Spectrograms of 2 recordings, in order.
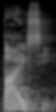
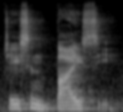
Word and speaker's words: Biasi: He actually pronounced his name in the question. Bicey. Jason Bicey. That doesn't make any sense based on the spelling.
